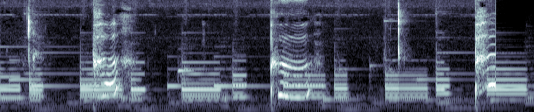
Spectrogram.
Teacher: P ay isang pasara at may punto ng artikulasyon panlabi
